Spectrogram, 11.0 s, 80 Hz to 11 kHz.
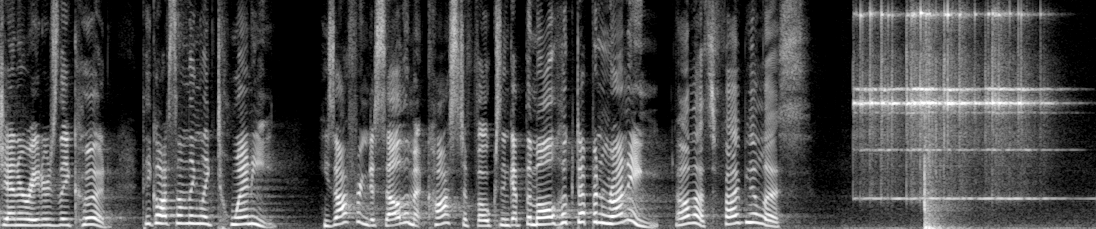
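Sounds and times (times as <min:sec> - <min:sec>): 
speech: 0:00.0 - 0:08.7
doorbell ringing with a bright buzzing electric tone: 0:08.5 - 0:10.9.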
